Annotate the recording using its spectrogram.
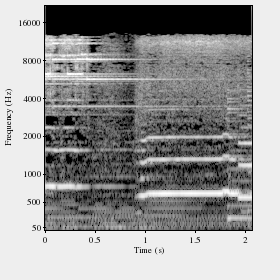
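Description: Jazz-bossa record with a flute carrying the melody: a held note fades out, and after a brief lull a new sustained note comes in about a second later over the band.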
